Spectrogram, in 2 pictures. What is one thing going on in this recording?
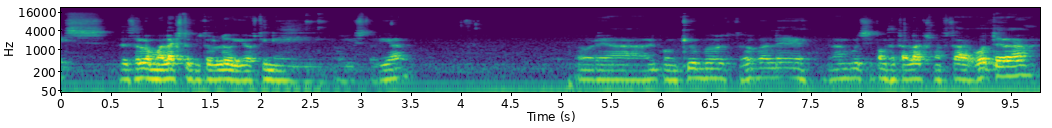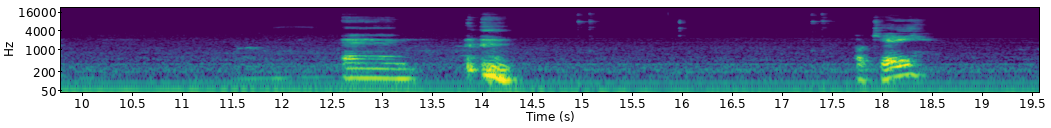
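A middle-aged man speaks calmly and close to a microphone, in short bursts with pauses.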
